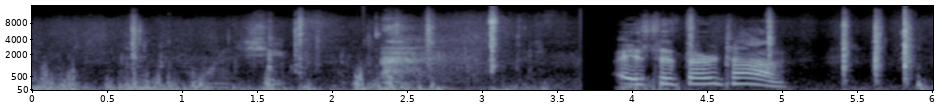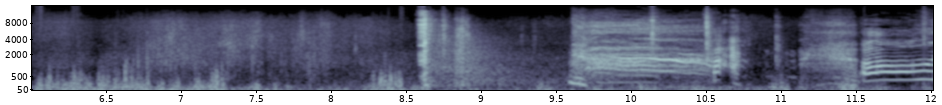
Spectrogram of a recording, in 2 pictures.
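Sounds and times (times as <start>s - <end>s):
wind buffeting microphone: 0.0s - 12.0s
shotgun shot: 8.6s - 9.5s
man calling out: 11.5s - 12.0s.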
